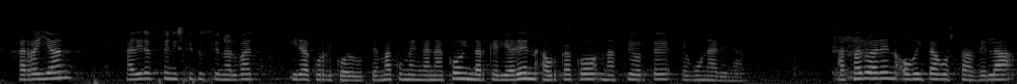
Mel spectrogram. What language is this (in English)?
Basque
